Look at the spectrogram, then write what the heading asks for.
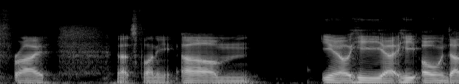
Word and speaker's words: Fried: you very much uh Robert says it's freed but now pronounced fried that's funny um you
